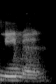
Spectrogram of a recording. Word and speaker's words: Nyman: i'll take this opportunity my name is neiman thanks it's a swedish pronunciation i've been pronouncing it wrong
